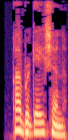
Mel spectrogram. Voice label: "Abrogation", English

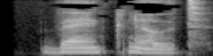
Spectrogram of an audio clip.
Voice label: "Banknote", English

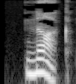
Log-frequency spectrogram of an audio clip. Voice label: "Knock", English

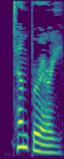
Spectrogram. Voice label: "Temporary", English

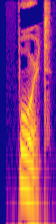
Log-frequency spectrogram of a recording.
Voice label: "Port", English

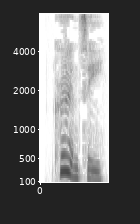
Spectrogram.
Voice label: "Currency", English

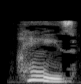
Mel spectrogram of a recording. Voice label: "Haze", English

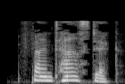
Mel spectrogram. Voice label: "Fantastic", English

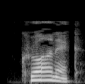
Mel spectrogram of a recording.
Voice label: "Chronic", English

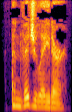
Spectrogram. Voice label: "Invigilator", English

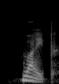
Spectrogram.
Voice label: "Wipe", English

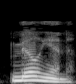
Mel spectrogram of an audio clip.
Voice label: "Million", English

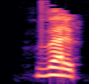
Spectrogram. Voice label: "Wag", English

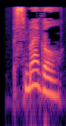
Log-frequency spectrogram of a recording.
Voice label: "Smuggle", English

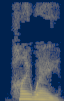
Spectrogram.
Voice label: "High way", English

